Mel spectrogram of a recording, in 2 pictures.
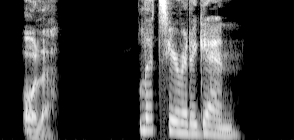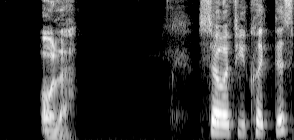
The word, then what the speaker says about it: hola: did you notice that although hola starts with the letter H it is not pronounced the letter H is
